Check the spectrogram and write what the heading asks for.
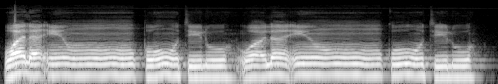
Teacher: النون في كلمة ولئن نون ساكنة أتى بعدها حرف القاف، والقاف من حروف الإخفاء.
